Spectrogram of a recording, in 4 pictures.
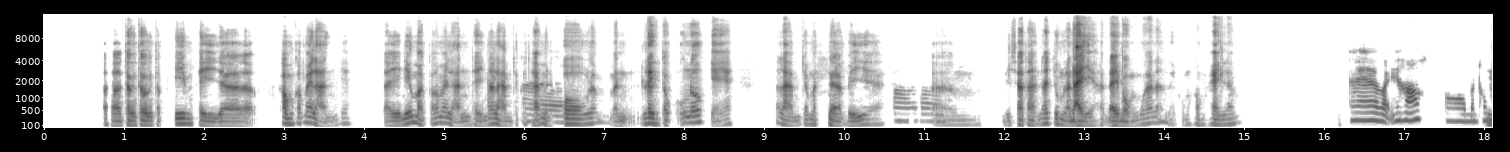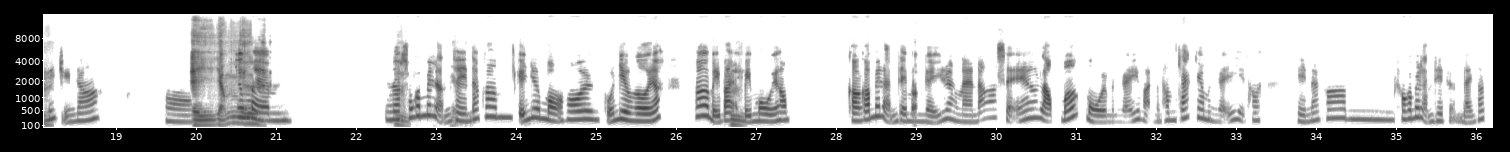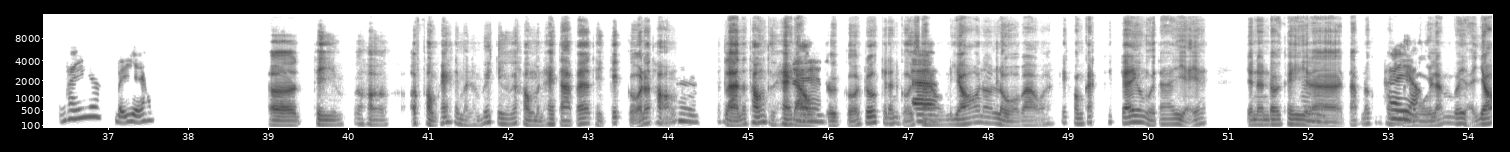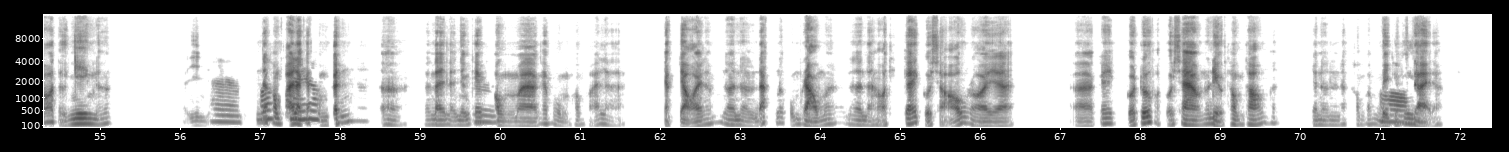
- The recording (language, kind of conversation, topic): Vietnamese, unstructured, Bạn có thể chia sẻ cách bạn duy trì động lực khi tập luyện không?
- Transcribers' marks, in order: other background noise; tapping; unintelligible speech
